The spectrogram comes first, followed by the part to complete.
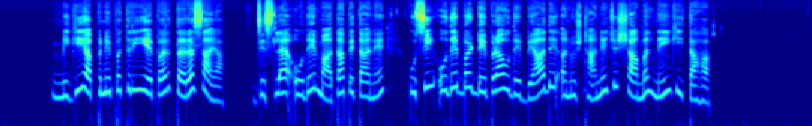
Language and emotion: Dogri, sad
